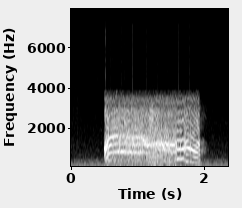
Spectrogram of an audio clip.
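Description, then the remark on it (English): A man, a hotel manager, picks up the phone and lets out a single loud, sustained scream lasting about a second and a half, with a thin, band-limited telephone quality, then it cuts off abruptly into a low hum as he hangs up. “Literally just picked up the phone and screamed.”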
